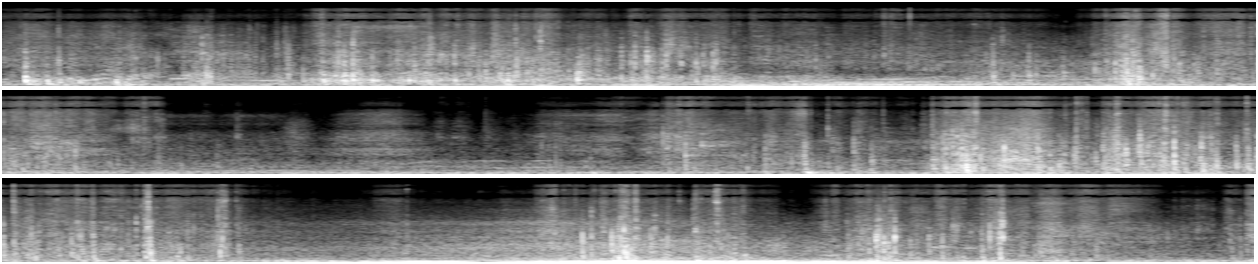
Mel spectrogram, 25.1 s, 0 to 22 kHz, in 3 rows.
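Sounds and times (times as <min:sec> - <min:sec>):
nylon bag rustling: 0:00.0 - 0:09.5, 0:12.8 - 0:25.0
low handling rumble: 0:13.1 - 0:25.0.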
